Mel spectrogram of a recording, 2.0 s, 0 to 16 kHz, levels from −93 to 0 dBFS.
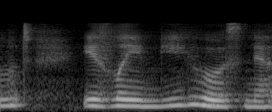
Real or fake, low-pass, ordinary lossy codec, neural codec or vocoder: fake; 7.2 kHz; AAC, 96 kbps; codec, 16 kHz, 0.2 kbps, FocalCodec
